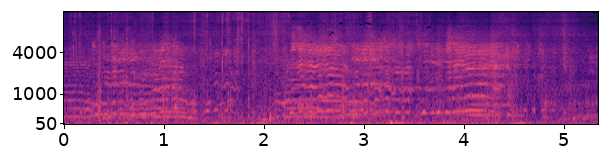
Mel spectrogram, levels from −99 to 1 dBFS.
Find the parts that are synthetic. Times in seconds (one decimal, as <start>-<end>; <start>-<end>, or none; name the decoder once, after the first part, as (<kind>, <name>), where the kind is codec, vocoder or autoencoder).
1.0-1.4 (codec, SNAC); 3.7-5.3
